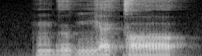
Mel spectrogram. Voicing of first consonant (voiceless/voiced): voiced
